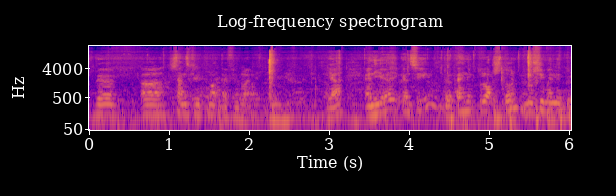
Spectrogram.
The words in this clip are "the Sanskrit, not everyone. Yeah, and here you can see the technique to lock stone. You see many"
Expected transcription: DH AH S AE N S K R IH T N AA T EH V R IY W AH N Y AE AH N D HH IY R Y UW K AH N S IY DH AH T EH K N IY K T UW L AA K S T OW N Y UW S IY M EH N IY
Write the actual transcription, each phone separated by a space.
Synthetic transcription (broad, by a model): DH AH S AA N S K R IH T N AA T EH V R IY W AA L Y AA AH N HH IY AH Y UW K AH N S IY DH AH T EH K N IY K T UW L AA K S T OW N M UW S IY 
